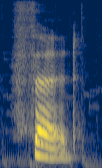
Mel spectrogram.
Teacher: this is the unvoiced th sound, third. And this is the same vowel sound as in first, the vowel sound. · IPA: / θ /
